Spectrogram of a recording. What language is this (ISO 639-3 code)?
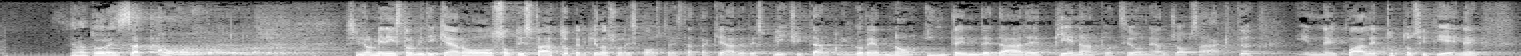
ita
